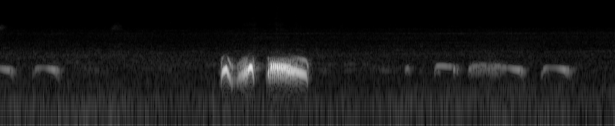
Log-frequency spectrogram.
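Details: Spotted dove used as a trapping lure. Faint coos lead to a loud paired coo near two seconds, then a run of quiet, short, downward coos.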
